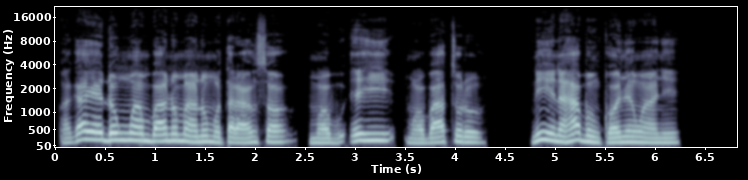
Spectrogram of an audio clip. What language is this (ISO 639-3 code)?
ibo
